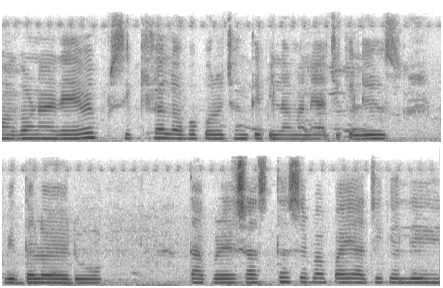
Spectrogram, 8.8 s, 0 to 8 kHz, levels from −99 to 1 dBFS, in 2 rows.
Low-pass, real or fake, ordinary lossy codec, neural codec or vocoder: 7.2 kHz; real; AAC, 48 kbps; none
